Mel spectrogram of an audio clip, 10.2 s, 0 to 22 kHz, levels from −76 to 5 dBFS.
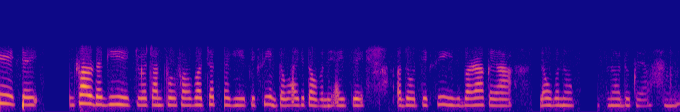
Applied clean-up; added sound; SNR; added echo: none; none; none; none.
